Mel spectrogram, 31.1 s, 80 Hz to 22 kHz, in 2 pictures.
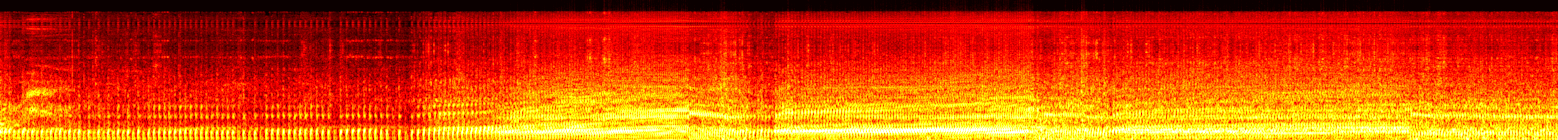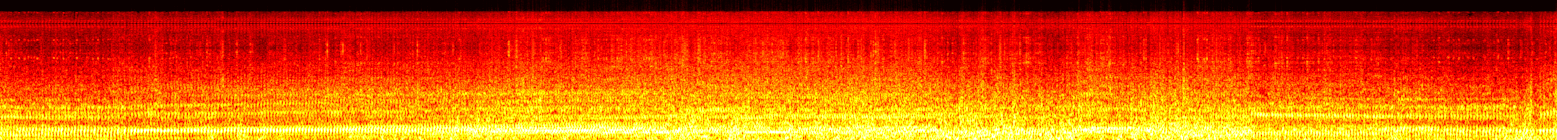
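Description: Mini chopper's 48 cc four-stroke single-cylinder engine pulling away and running under way. It is quieter for the first few seconds, rises in pitch about five seconds in, then keeps rising and falling with the throttle. A heavy rush of wind and road noise runs over it.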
